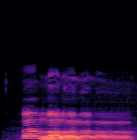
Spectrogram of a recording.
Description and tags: lalala-random
single-voice, female, choir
